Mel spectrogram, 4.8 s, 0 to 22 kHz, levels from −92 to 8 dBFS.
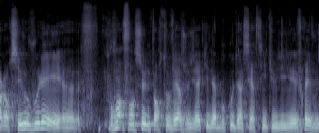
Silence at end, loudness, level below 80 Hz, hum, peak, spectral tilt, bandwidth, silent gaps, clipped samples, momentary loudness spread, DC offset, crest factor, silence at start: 0 s; -23 LUFS; -60 dBFS; none; -8 dBFS; -7.5 dB/octave; 14.5 kHz; none; under 0.1%; 8 LU; under 0.1%; 14 dB; 0 s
